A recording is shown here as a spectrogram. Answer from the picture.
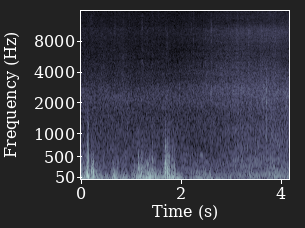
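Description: Sea waves breaking and washing over boulders at the foot of a sea wall, with wind buffeting the microphone in loud low gusts near the start and again about a second and a half in.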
